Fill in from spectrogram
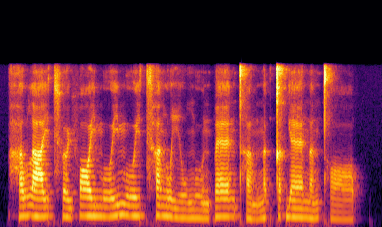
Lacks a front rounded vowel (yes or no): yes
